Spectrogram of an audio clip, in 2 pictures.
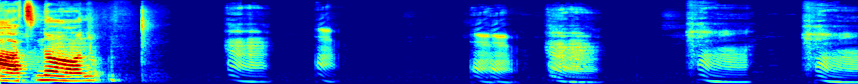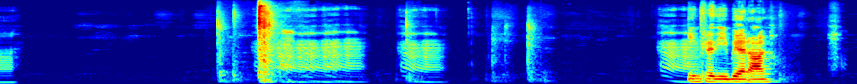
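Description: A young man talks with animation into a close microphone, in short bursts with pauses.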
